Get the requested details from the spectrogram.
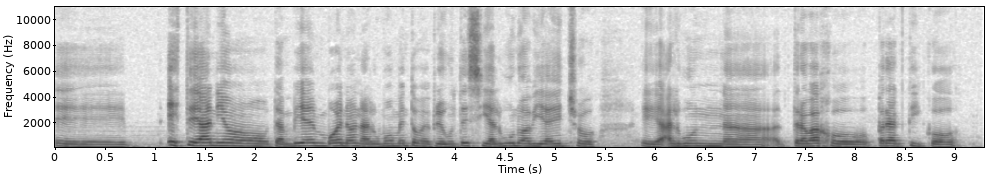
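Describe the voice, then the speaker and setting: A very slow pace with fairly even intonation. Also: woman. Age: 60s. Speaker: journalist and university teacher. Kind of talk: interview. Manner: hesitant, many fillers.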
